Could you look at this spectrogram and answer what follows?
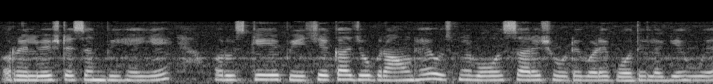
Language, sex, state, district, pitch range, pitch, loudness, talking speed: Hindi, female, Gujarat, Gandhinagar, 195-210 Hz, 200 Hz, -15 LUFS, 175 wpm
